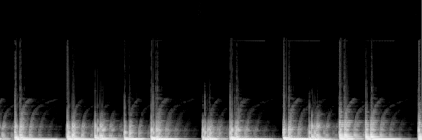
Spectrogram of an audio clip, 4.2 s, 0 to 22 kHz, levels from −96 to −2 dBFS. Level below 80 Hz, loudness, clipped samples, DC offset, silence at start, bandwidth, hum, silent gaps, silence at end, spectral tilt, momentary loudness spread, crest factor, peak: -34 dBFS; -12 LUFS; under 0.1%; under 0.1%; 0 s; 4.7 kHz; none; none; 0 s; -11 dB/octave; 6 LU; 10 dB; 0 dBFS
